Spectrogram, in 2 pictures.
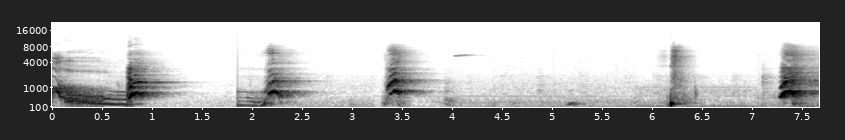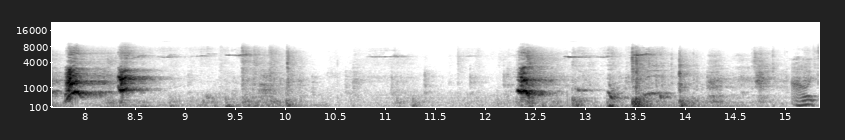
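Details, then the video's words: Pet Keeshond giving repeated sharp barks, single or in quick pairs and triplets, every one to two seconds with short silences between, in a quiet room "Keeshond Barking Compilation!"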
